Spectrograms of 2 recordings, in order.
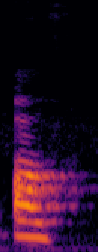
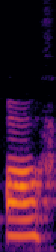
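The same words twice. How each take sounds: First: ऑफ ending in a voiced v; correct pronunciation. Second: ऑफ ending in an f sound; common mispronunciation. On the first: Teacher shows how 'of' is pronounced, correct pronunciation. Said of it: "इसमें वी की sound निकलती है". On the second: Teacher mimics how people say it, mispronunciation. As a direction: say ऑफ with a final f. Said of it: "जिसे लोग ऑफ प्रोनाउंस करते हैं". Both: Shown as a demonstration.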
